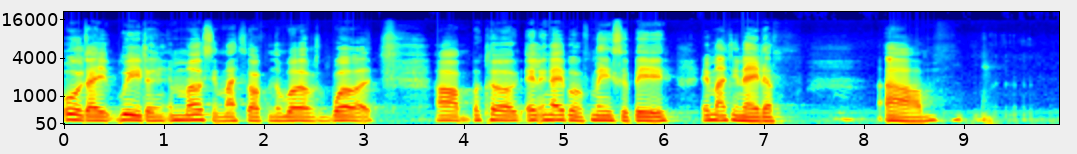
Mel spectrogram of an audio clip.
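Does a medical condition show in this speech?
Yes: deafness; born profoundly deaf, taught lip reading, hearing aids, English first language, Auslan learned ten years ago; bilingual English and Auslan, prefers captioning over Auslan at shows.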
